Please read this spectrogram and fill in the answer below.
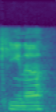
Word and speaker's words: Kena: That Kena, I think it's pronounced Kena, Bridge of Spirits, that's made by the studio.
